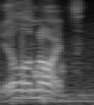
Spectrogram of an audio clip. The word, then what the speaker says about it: Illinois: you you're not alexa when you say louisville you don't have the s in it it's not really you can't hear it right look like illinois well my last name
